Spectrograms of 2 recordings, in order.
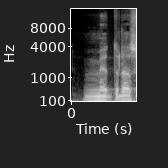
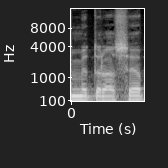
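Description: First: The word ends in a plain 's' sound. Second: The word ends in a light 'sia' sound. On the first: The speaker calls it wrong. "ਮਿਤਰਸ ਨਹੀਂ ਪੜ੍ਹਨਾ" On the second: The speaker calls it right. "ਸੱਸੇ ਨੂੰ ਸੂਖਮ ਜਿਹੀ ਸਿਆਰੀ ਅਤੇ ਐੜਾ ਮੁਕਤਾ"

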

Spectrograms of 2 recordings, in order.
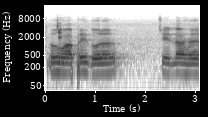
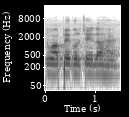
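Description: First: There is a pause within the phrase. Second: The phrase runs together without a pause. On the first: The speaker calls it right. "ਇਹ ਵਿਸਰਾਮ ਆਪ ਜੀ ਨੇ ਸਰਵਣ ਕੀਤਾ ਹੈ" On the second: The speaker calls it wrong. "ਆਮ ਤੌਰ 'ਤੇ ਇਕੱਠਾ ਹੀ ਕਰ ਜਾਂਦੇ ... ਇਸ ਤਰ੍ਹਾਂ ਨਹੀਂ ਕਰਨਾ"

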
